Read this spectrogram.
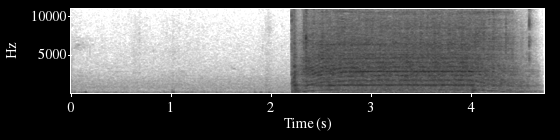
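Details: Mercury Comet V8 sitting for 31 years, being cranked before new spark plugs gapped at 0.035 in: steady starter whir for a couple of seconds with no firing; cranks but will not start.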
